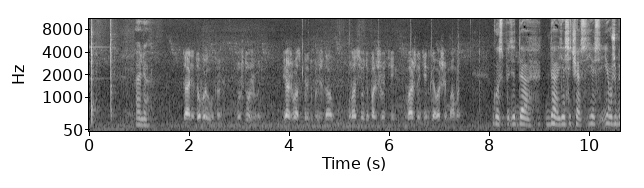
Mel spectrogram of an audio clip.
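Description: A young woman speaks into a phone close by, first calmly and then with excitement.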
